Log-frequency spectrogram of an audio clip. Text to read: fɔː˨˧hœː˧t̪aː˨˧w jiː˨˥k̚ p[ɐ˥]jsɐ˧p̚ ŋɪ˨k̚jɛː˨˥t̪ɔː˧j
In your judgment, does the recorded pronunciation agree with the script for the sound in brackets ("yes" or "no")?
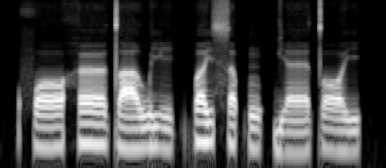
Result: yes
